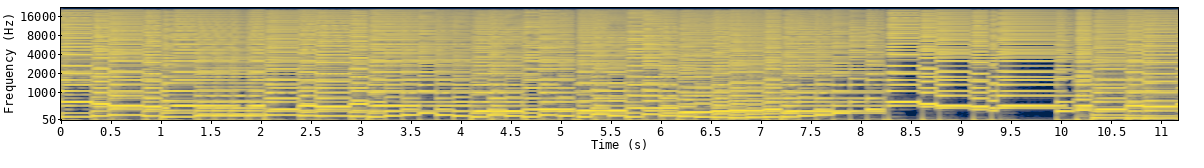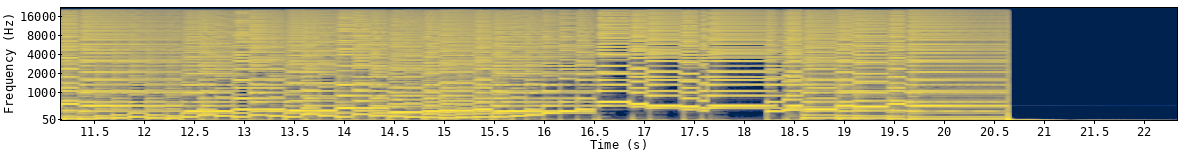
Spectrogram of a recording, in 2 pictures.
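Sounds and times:
folk tune on a MOS6581R3 sound chip: 0:00.0 - 0:20.7.

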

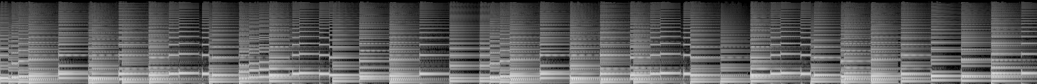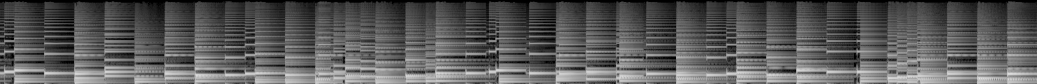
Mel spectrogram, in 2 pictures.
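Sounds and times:
SID CSG8580R5 chip game music: 0:00.0 - 0:20.7.

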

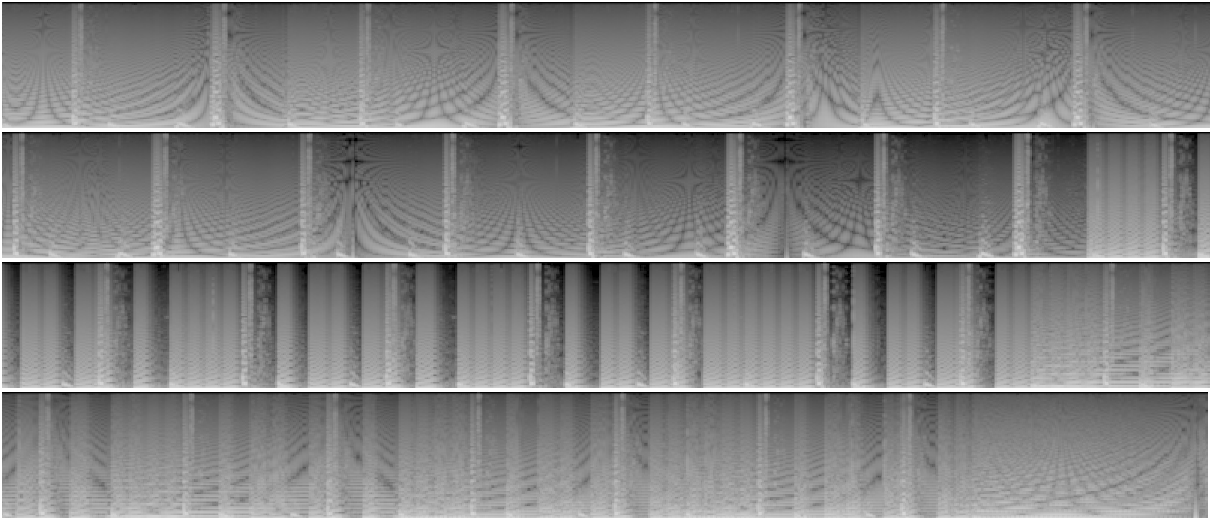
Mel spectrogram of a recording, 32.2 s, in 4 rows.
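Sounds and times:
quickstep chiptune music on MOS6581R2 SID chip: 0:00.0 - 0:32.1.

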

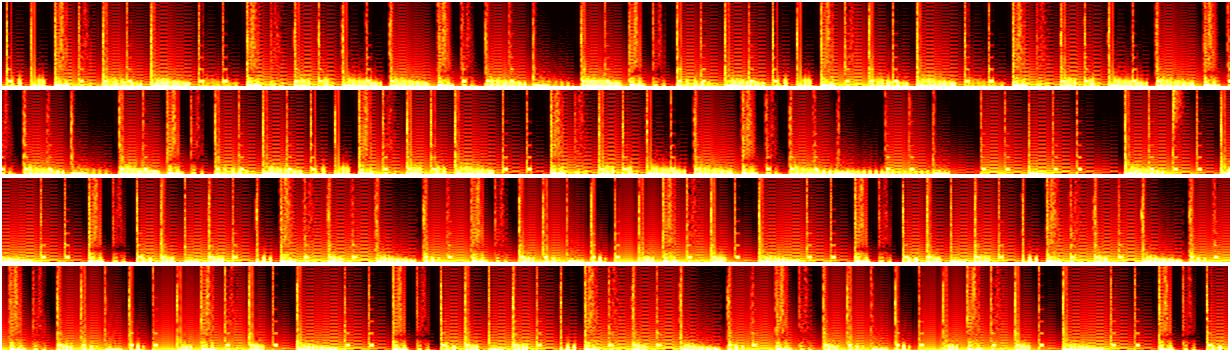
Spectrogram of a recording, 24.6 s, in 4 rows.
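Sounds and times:
Covox CSG8580R5 sound chip: 0:00.0 - 0:24.5.

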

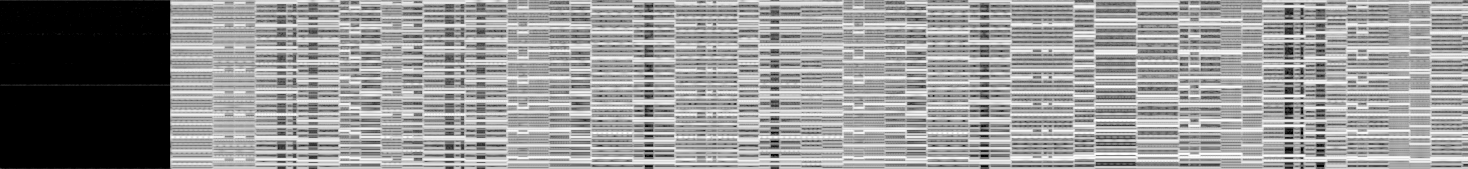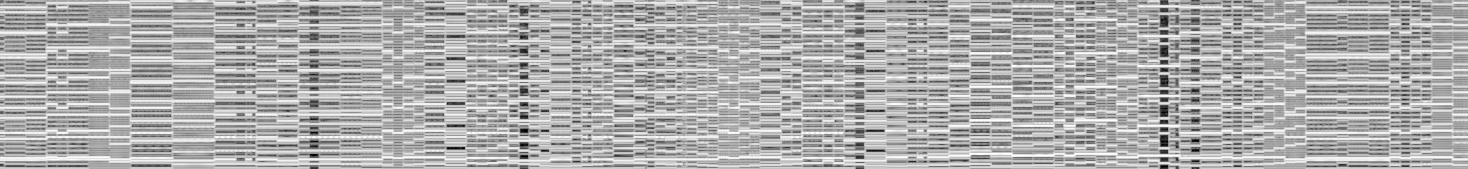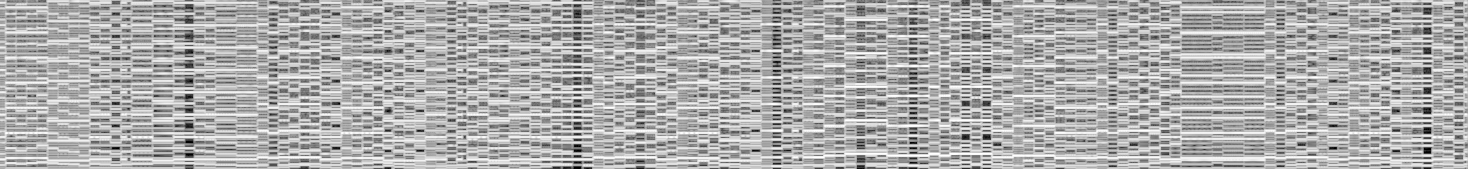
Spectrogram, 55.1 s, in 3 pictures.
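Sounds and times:
SID MOS6581R4 chiptune music: 0:02.2 - 0:55.0.

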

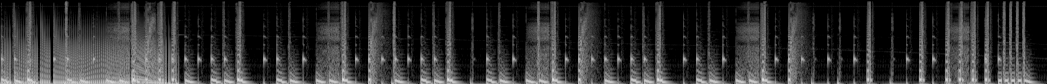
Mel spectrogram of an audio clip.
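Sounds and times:
SID MOS6581R3 chip intro music: 0:00.0 - 0:10.3.

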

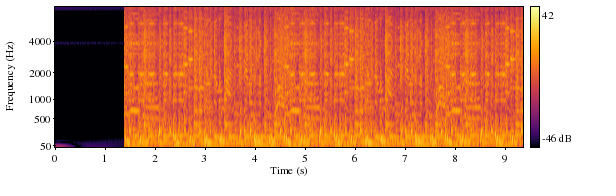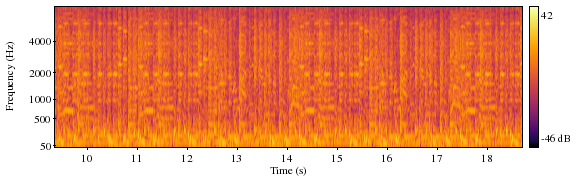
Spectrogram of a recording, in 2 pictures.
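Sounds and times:
chiptune intro music on MOS6581R4 SID chip: 0:01.4 - 0:18.7.

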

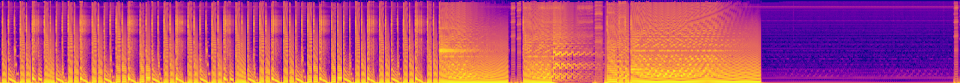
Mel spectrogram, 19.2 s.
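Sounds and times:
classic mix chiptune music on MOS6581R3 SID chip: 0:00.0 - 0:15.2.

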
